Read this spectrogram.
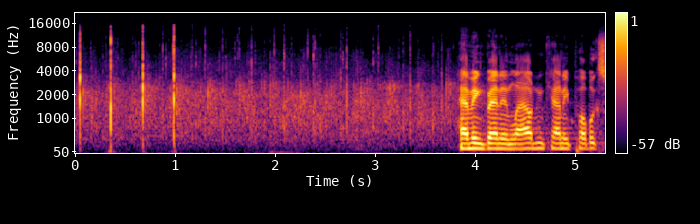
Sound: audience applauding

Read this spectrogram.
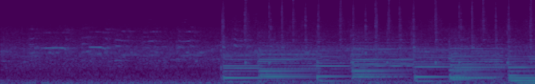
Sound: birds chipping; upbeat music

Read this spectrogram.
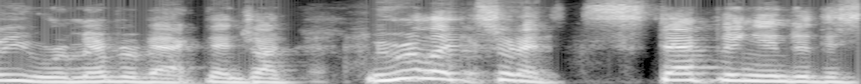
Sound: laughing

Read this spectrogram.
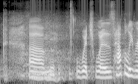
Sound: attendees and panelist laughing

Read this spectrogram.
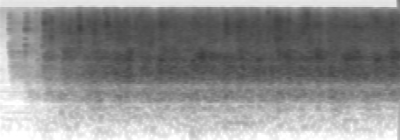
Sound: applause

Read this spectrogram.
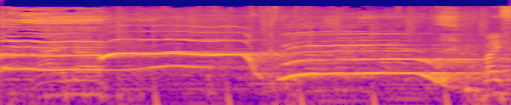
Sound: cheering

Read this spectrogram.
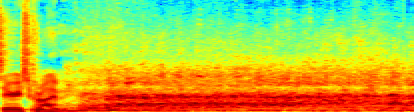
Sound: crowd laughs

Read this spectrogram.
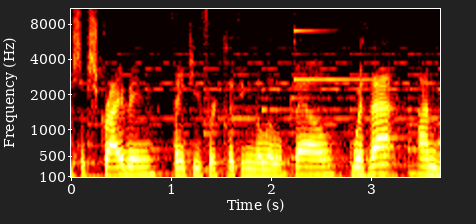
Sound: bell dings

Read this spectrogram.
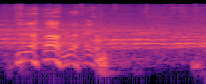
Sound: audience cheering

